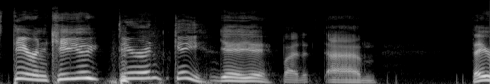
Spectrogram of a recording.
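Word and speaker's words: Derinkuyu: Yeah, to be honest, it's Darin Kayu.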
